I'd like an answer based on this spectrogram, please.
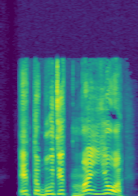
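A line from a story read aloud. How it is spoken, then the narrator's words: Shrieking. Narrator (Russian): визжала Беатрис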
